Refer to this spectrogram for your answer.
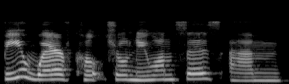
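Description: A young Irish careers adviser gives an online talk, chatting conversationally with many fillers and restarts. Her voice is a little high, slow and fairly bright, with a clean tone and no echo. She uses a webcam or laptop mic on a video call, and the lo-fi audio sounds slightly dull.

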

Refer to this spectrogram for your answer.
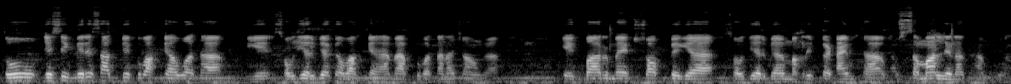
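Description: A man's voice: mid-range voice, fairly even intonation, a little fast, bright, forceful tone, breathy edge, low-quality recording. A man telling personal stories in a casual monologue, acting out the lines of people in them. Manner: conversational, retells dialogues in quoted voices. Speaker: vlogger sharing life lessons.

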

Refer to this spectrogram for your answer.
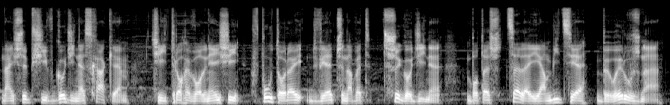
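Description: A man narrating a local television news report in a steady, measured way. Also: deep voice.

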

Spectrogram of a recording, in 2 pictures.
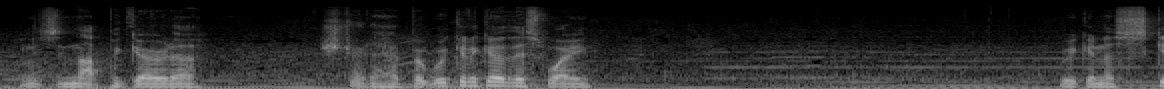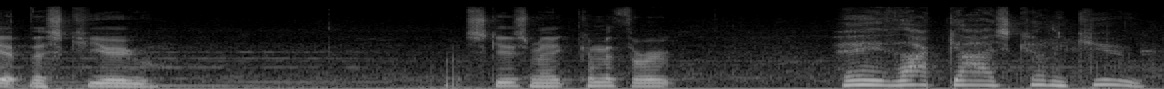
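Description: A man gives casual let's play commentary in a mid-pitched voice. He chats, jokes and thinks aloud, with faint game music behind him. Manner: chatty, joking, thinking aloud. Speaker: gaming video host.

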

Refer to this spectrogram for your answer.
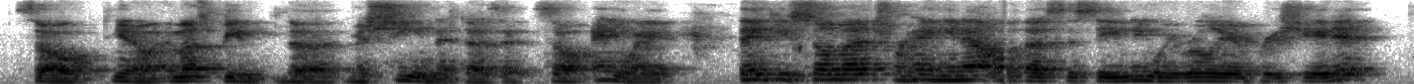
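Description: A man's voice: medium pitch, fairly quick, a little mellow, slight background noise. A man hosting a casual live-stream cooking show from home, chatty and enthusiastic, reading viewer comments aloud. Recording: roomy, distant, dull live-stream audio.

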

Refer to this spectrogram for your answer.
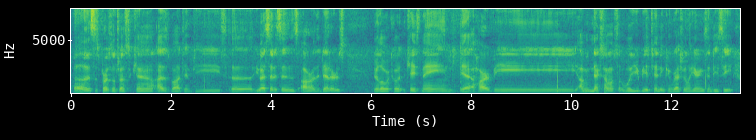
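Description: A young man hosting a casual livestream, reading viewer comments aloud and answering in a profane, rambling way, swinging between loud and mumbled. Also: fairly low pitch, flat delivery, measured pace, slight background noise. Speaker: livestream host.

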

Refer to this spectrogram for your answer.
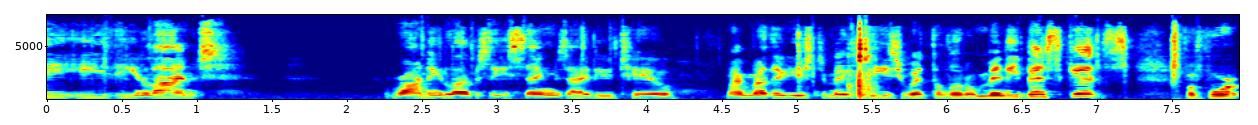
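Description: A middle-aged woman chatting casually through a home baking vlog, relaxed and talkative with plenty of ums. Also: mid-range voice. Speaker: home cooking vlogger. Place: home kitchen.

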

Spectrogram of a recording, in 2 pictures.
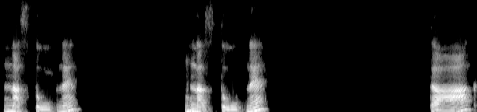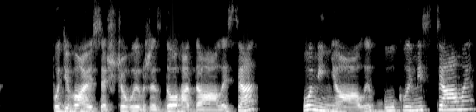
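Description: A woman's voice: fairly low pitch, expressive, extremely slow, pauses often, sharp tone, highs cut off. A woman teacher with a Ukrainian accent, giving a recorded lesson to young children, stretching words and coaxing answers with questions. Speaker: primary school teacher.

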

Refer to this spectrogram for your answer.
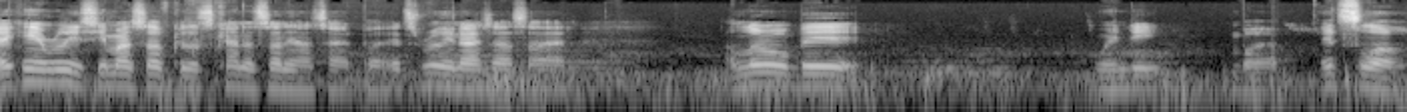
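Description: A man's voice: mid-range voice, fairly bright tone, a little hiss or hum. Laid-back young man vlogging on a phone. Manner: rambling, laid-back, says "bro" often. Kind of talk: casual daily vlog. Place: at home, then outdoors by a river.

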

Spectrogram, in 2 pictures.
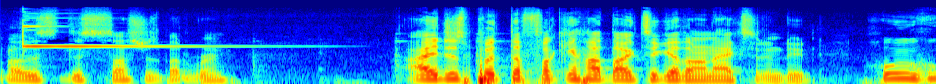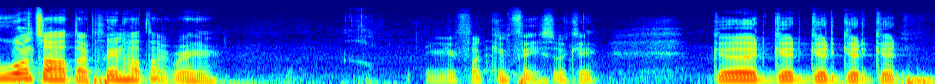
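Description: A young man playing a co-op cooking game, excitable and swearing, often bursting into panicked shouts and laughter. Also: mid-range voice, fast talker, vocal fry, no room sound. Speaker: gamer playing co-op. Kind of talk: casual gameplay chat.

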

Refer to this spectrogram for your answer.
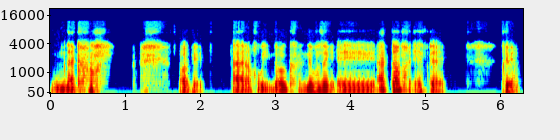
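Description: Deep-voiced man teaching French. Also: expressive, slow, gravelly, darkish tone, no room sound. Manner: switches between French and Spanish, patient explaining. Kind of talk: online language lesson.

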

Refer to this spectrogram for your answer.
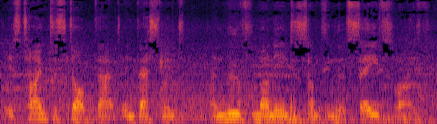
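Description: A priest making an earnest, plain-spoken statement outdoors on a city street. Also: male voice, medium pitch, fairly quick. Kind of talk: statement at a protest. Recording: street noise, traffic behind.

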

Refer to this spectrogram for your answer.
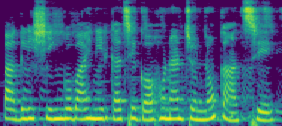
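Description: A woman voicing a calm, affectionate elderly holy mother in a read-aloud story, speaking softly and plainly. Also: a little high, measured pace, soft background music, natural voice. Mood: gentle. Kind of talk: reading quoted dialogue in a story.

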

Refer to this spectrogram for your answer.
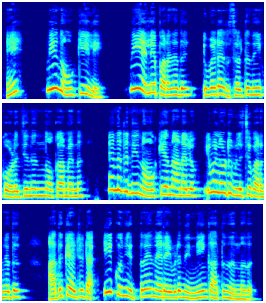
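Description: A woman's voice: on the high side, big pitch swings, moderate pace, dark tone, dry recording, studio quality. A woman voicing a middle-aged mother who scolds and comforts her daughter in a storybook tale. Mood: scolding.

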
